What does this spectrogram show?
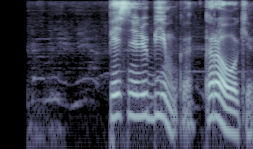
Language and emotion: Russian, positive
